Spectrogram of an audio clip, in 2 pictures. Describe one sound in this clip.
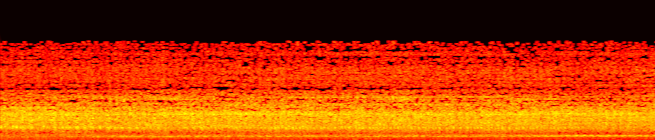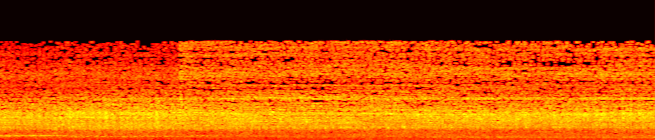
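A sawmill band saw cuts through a teak log.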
